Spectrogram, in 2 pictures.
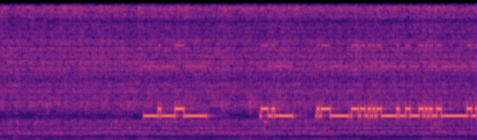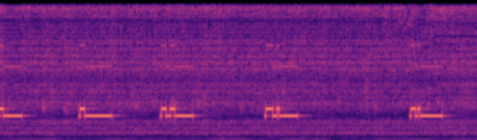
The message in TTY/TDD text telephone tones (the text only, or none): ONE SURVIVING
